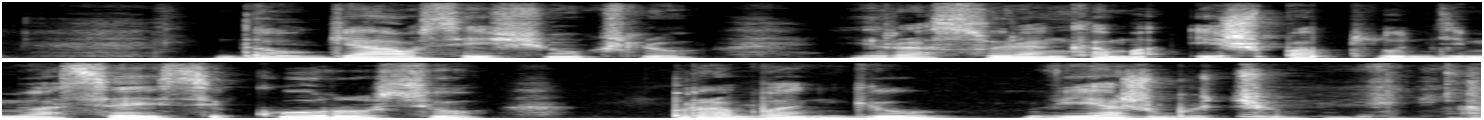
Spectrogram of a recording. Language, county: Lithuanian, Kaunas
